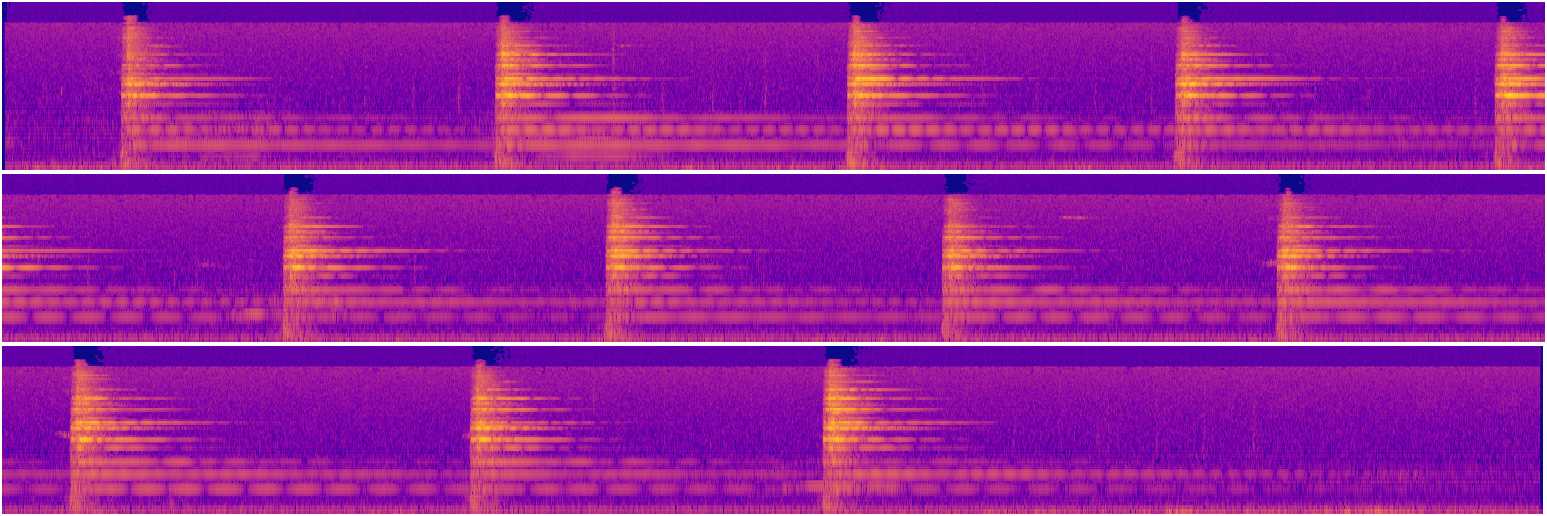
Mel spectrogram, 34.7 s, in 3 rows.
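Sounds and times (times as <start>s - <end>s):
funeral bell ringing at Staðarbakki church: 0.0s - 34.6s.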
